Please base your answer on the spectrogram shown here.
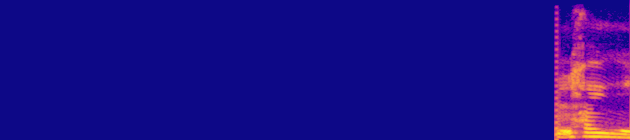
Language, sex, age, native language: Icelandic, male, 18-19, Icelandic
